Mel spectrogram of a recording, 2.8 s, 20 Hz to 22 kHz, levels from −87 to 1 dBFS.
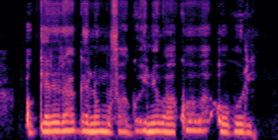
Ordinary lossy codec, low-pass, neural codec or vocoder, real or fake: none; none; vocoder, 44.1 kHz, 128 mel bands, Pupu-Vocoder; fake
